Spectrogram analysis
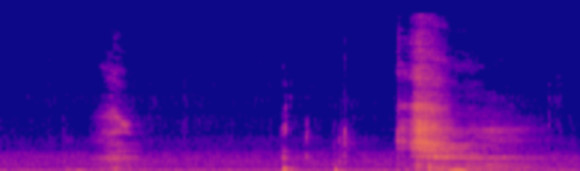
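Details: Female with allergies on top of a cold, during repeated stifled sneezes that grow bigger: quiet breathy intake, then a sharp, hissing sneeze near the end; sneeze.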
